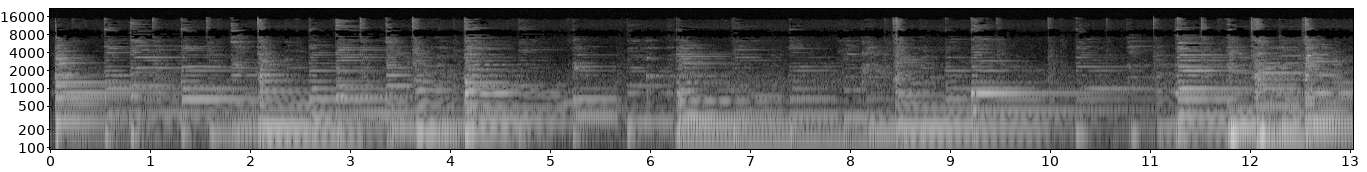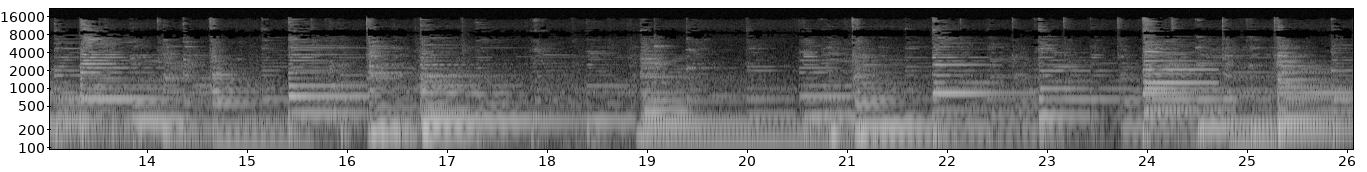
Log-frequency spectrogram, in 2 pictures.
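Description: Acoustic guitar with a capo playing a song's instrumental introduction, picked and strummed chords changing about every two seconds.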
